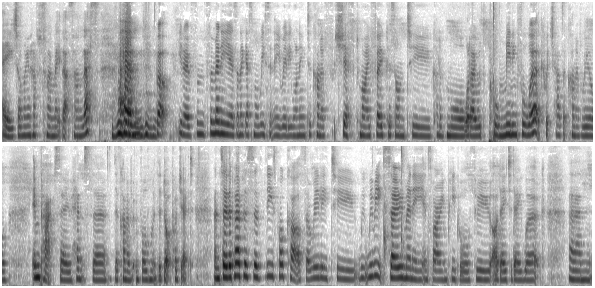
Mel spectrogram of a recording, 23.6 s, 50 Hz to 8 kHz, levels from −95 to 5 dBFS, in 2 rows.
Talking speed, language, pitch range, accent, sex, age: 215 wpm, English, 185-220 Hz, British, female, 30-49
